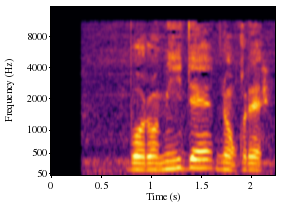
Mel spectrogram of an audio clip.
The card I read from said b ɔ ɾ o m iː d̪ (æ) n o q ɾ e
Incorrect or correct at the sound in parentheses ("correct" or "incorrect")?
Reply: incorrect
